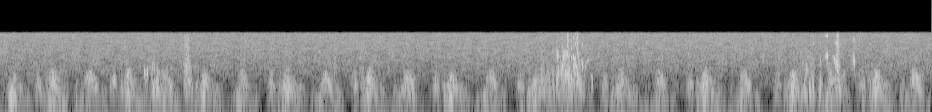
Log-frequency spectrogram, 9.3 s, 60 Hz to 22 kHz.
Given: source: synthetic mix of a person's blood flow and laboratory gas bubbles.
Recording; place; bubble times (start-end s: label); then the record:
Doppler ultrasound of blood flow; precordium
1.41-1.64 s: bubbles
1.83-1.93 s: bubbles
5.39-5.95 s: bubbles
7.98-8.47 s: bubbles
8.52-8.59 s: bubbles
From the record:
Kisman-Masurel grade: 223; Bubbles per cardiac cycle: several, 3 to 8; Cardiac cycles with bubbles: 10 to 50%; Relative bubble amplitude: loud (0.450 to 0.775); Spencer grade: 2 (many but less than half of the cardiac periods contain bubble signals, singularly or in groups); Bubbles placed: only in the low amplitude regions of the cardiac cycle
